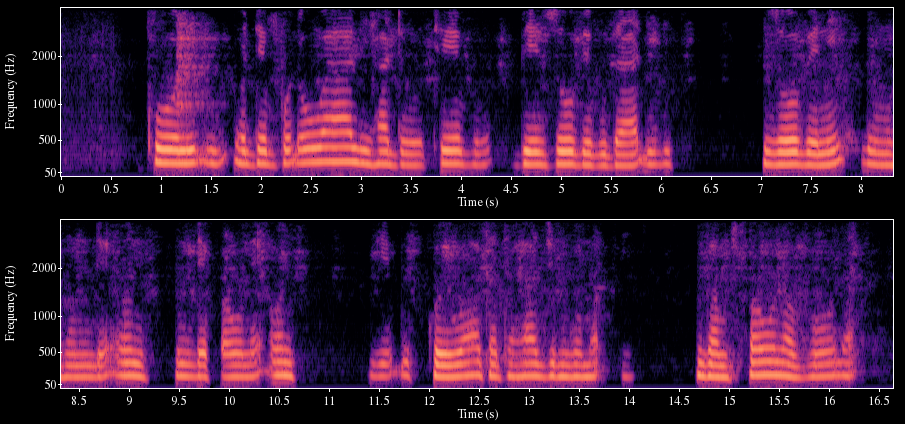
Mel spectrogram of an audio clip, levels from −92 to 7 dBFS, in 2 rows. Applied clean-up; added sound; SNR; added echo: none; none; none; none.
